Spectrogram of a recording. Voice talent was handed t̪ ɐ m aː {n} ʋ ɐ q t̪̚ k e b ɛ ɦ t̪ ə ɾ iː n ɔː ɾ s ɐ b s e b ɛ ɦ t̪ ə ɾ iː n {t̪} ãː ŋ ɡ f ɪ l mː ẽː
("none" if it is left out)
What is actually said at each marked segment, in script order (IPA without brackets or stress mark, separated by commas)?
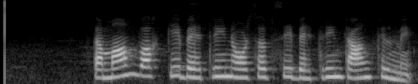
m, t̪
